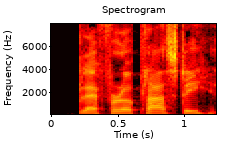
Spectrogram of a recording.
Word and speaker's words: blepharoplasty: Okay, so the surgery itself then, this blepharoplasty, is that how you pronounce it? – Mm-hmm.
